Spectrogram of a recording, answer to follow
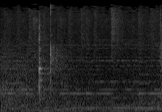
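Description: Soft, sustained background music score. About half a second in comes a sharp click of the cue tip striking the cue ball, and about a second later a fainter click of ball on ball as the blue is potted.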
